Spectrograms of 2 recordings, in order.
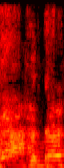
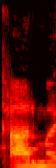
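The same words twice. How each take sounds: First: It is said with a Carioca accent. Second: It is said with a Paulista accent.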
